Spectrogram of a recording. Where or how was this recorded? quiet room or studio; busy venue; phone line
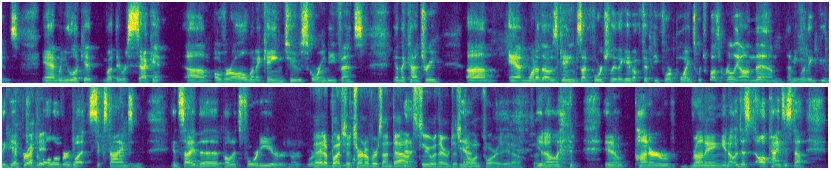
quiet room or studio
